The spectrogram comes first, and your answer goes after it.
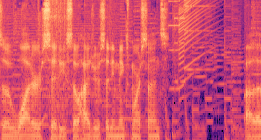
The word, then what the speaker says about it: Hydrocity: sometimes there isn't and fans like to argue on what the zone's proper pronunciation is i personally fall on the side thinking that hydro city is the proper way to address this zone i guess hydrocity it sounds cooler but it's a water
